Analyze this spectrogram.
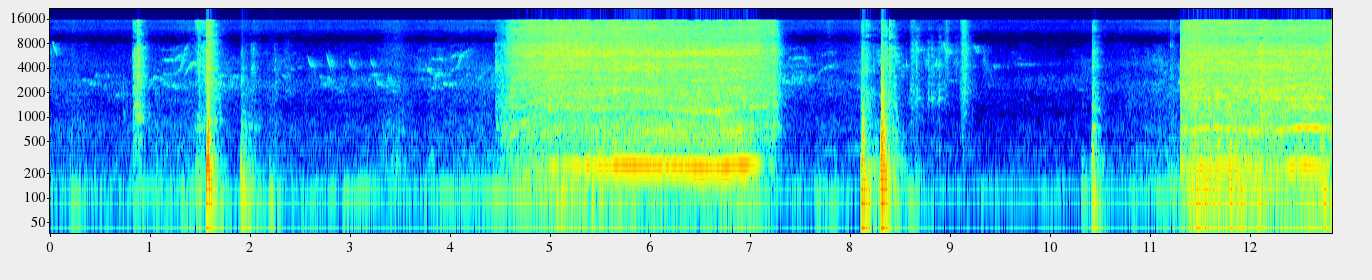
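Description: Power drill boring pilot holes into pine board: two runs of about two and a half and two seconds, each spinning up to a steady whine. Between them come a few sharp knocks of the drill and wood being handled.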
